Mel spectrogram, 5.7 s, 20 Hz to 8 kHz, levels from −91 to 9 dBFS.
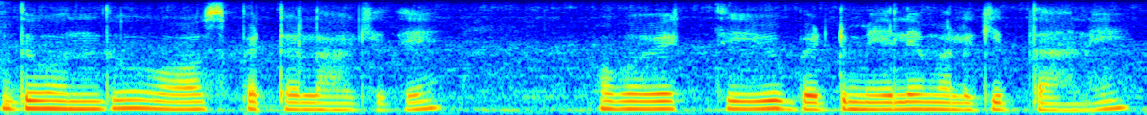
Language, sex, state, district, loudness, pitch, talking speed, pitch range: Kannada, female, Karnataka, Koppal, -17 LUFS, 180 Hz, 95 wpm, 170-195 Hz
